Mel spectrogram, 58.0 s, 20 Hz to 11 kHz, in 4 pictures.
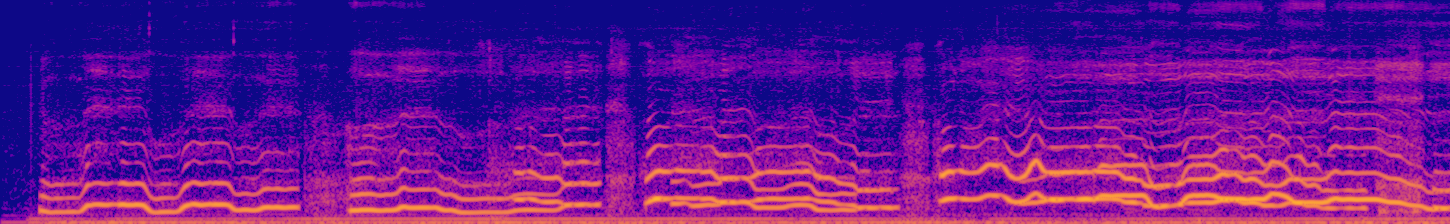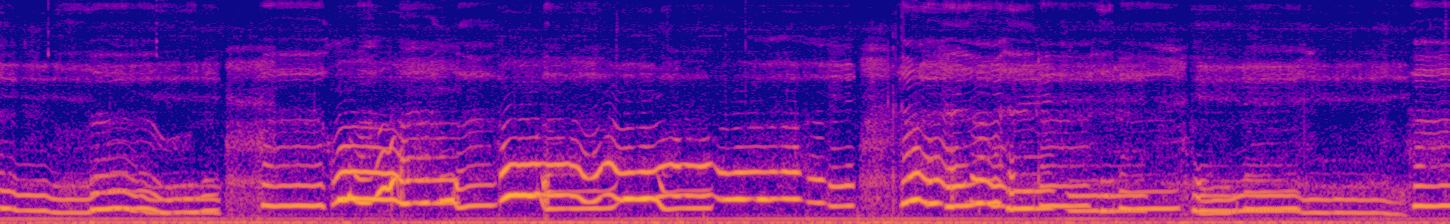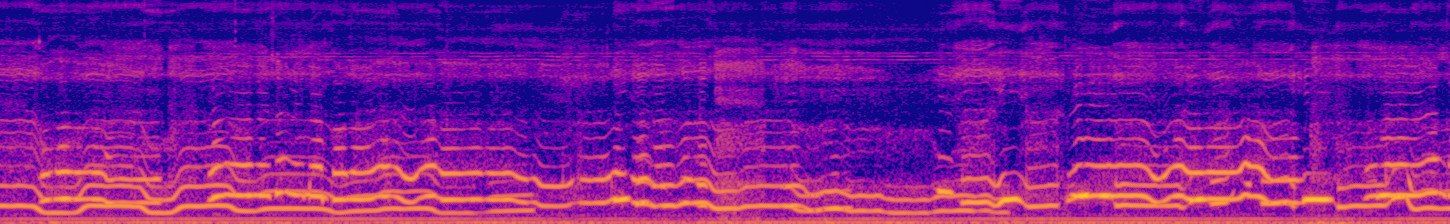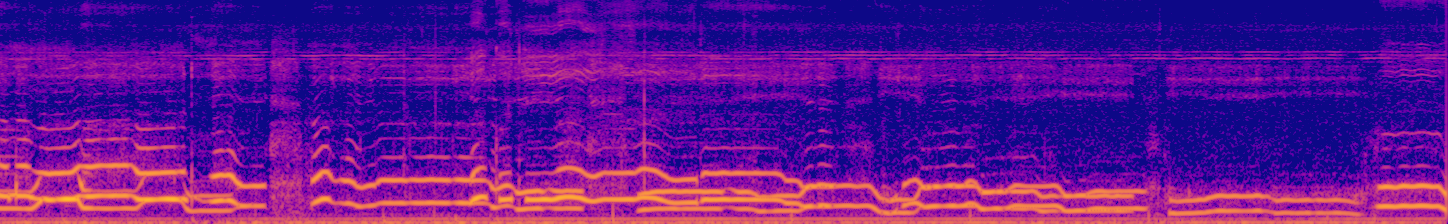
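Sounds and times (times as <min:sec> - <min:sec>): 
Pygmy duo singing: 0:00.4 - 0:57.9.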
